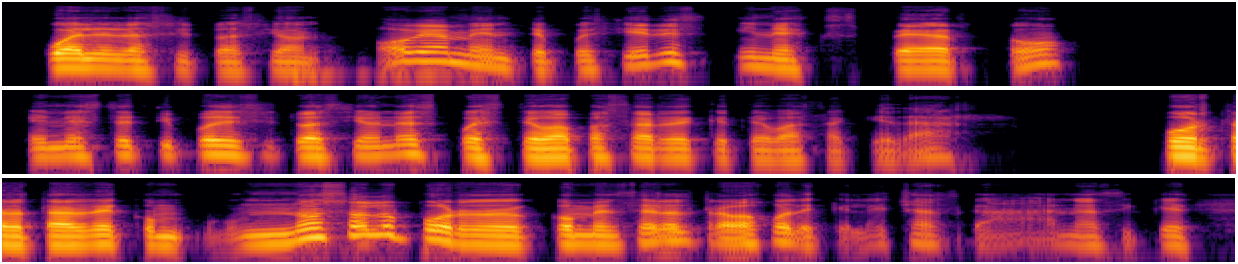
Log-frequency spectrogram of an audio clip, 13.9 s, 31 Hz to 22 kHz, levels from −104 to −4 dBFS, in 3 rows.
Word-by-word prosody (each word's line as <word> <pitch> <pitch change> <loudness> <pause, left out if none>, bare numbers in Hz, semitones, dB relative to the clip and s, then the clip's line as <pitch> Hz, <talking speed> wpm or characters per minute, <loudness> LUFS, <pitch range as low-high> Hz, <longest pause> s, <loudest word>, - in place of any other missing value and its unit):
¿cuál 130 -1 +7
es 125 - 0
la 120 -1 -1
situación? 105 -3 -11 0.2
Obviamente, 175 - -2
pues 115 +2 -13
si 155 - -8
eres 200 +3 -6
inexperto 125 +3 -4 0.7
en 120 +1 -6
este 130 +2 -6
tipo 140 +3 -3
de 145 -2 +3
situaciones, 130 +3 -2
pues 120 -5 -3
te 120 - -2
va 115 - +8
a - - -4
pasar 120 -1 -3
de 115 -1 -3
que 105 -2 -14
te 105 - -12
vas 100 0 -8
a - - -15
quedar, - - -17 0.8
por 130 -3 +7
tratar 120 +1 +5
de 130 0 +4
con 115 -2 -5
no 135 - +2
solo 250 +2 +2
por 125 - +4
convencer 125 -1 0
al 80 0 -1
trabajo - - +1
de - - -8
que - - -25
le - - -24
echas - - -14
ganas 120 -2 -16
y - - -26
que 120 -3 -12
125 Hz, 180 wpm, -24 LUFS, 115-140 Hz, 0.8 s, va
